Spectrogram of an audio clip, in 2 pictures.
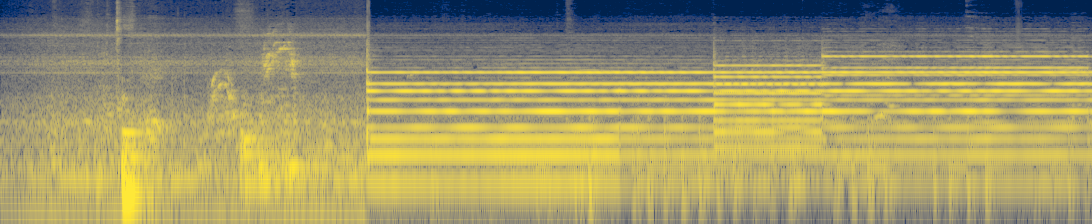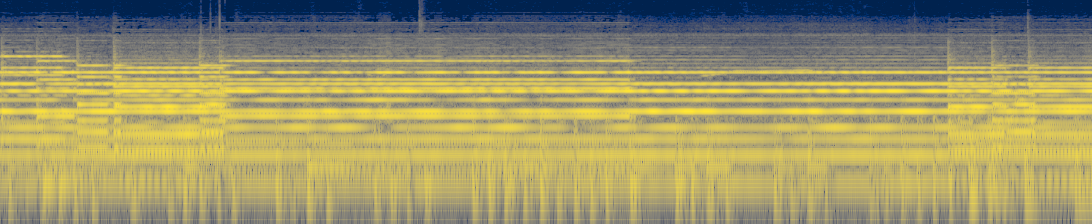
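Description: Korg keyboard with an organ tone that comes in suddenly about four seconds in, playing held chords that change every few seconds, with no drums. Before it, a few seconds of low stage noise with one thump.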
